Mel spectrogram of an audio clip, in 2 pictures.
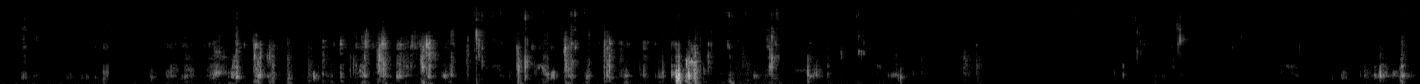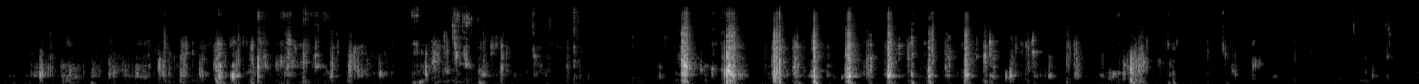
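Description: Close-miked chewing of steamed dumplings, as mouth clicks in two long bouts with a quiet pause of several seconds in the middle; the loudest chewing comes about two-thirds of the way in.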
